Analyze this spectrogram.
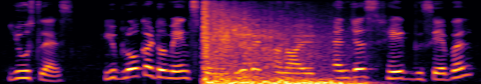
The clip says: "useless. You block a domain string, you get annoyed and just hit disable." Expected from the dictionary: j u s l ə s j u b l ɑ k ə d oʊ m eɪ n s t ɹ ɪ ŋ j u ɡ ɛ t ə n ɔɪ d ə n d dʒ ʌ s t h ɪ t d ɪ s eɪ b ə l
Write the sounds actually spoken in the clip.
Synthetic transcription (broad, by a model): j u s l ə s j u b l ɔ k ə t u m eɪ n s t ɪ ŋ j u ɡ ɛ t ə n ɔɪ d ə n d dʒ ʌ s t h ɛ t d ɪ s eɪ b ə l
